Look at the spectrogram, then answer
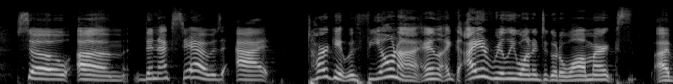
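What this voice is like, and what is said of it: Usual voice. Nothing is said of it.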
